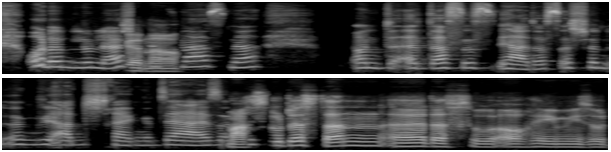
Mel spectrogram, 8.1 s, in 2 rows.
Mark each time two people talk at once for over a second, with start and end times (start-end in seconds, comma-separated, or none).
none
